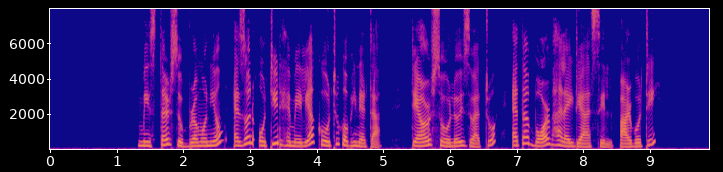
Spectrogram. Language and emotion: Assamese, happy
